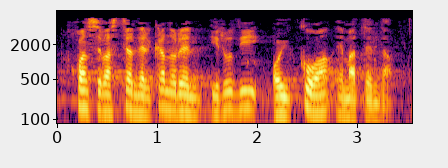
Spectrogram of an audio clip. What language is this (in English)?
Basque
